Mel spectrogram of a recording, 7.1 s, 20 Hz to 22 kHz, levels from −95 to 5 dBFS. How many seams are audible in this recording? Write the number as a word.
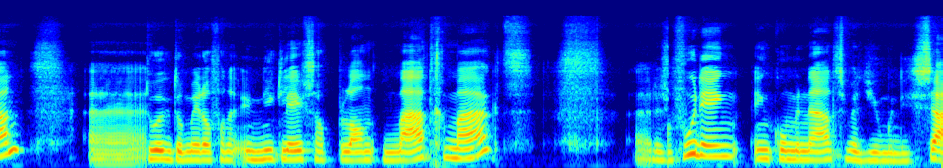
four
